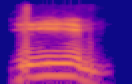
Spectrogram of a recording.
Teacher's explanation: তিন আলিফ পরিমাণ টান আছে, টান দিয়ে পড়েন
